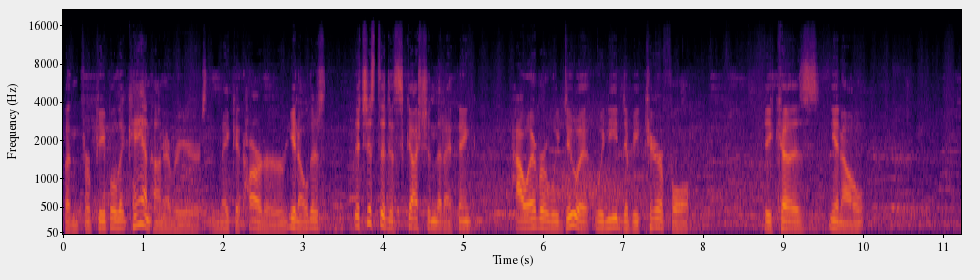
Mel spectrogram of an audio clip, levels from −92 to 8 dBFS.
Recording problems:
murmuring crowd; noticeable; throughout; 15 dB below the speech

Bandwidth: 17.5 kHz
